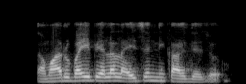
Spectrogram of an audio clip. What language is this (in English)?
Gujarati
